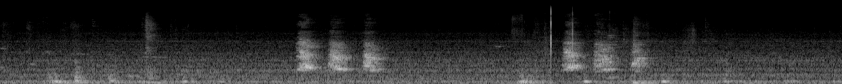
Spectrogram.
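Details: Miniature Schnauzer yapping in two quick bursts of three to four short, high barks over a steady low rumbling background.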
